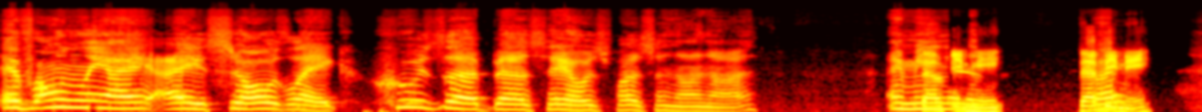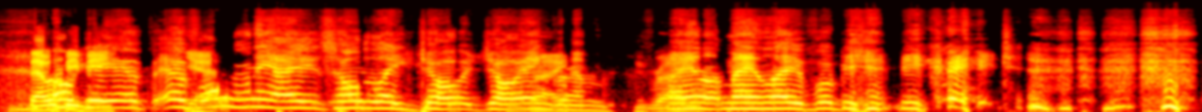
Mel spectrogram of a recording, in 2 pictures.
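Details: Adult male speaker; speech impediment.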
